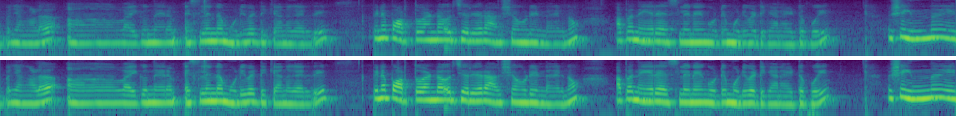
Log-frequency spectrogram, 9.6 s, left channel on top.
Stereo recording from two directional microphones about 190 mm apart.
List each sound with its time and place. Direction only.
0.1 s a woman's voice: 25° right (ahead or behind)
